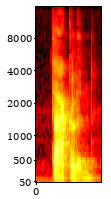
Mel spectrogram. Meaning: 1. to hoist with a tackle or pulley 2. to rig (of sailing vessels)
- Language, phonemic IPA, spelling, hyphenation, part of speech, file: Dutch, /ˈtaː.kələ(n)/, takelen, ta‧ke‧len, verb, Nl-takelen.ogg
